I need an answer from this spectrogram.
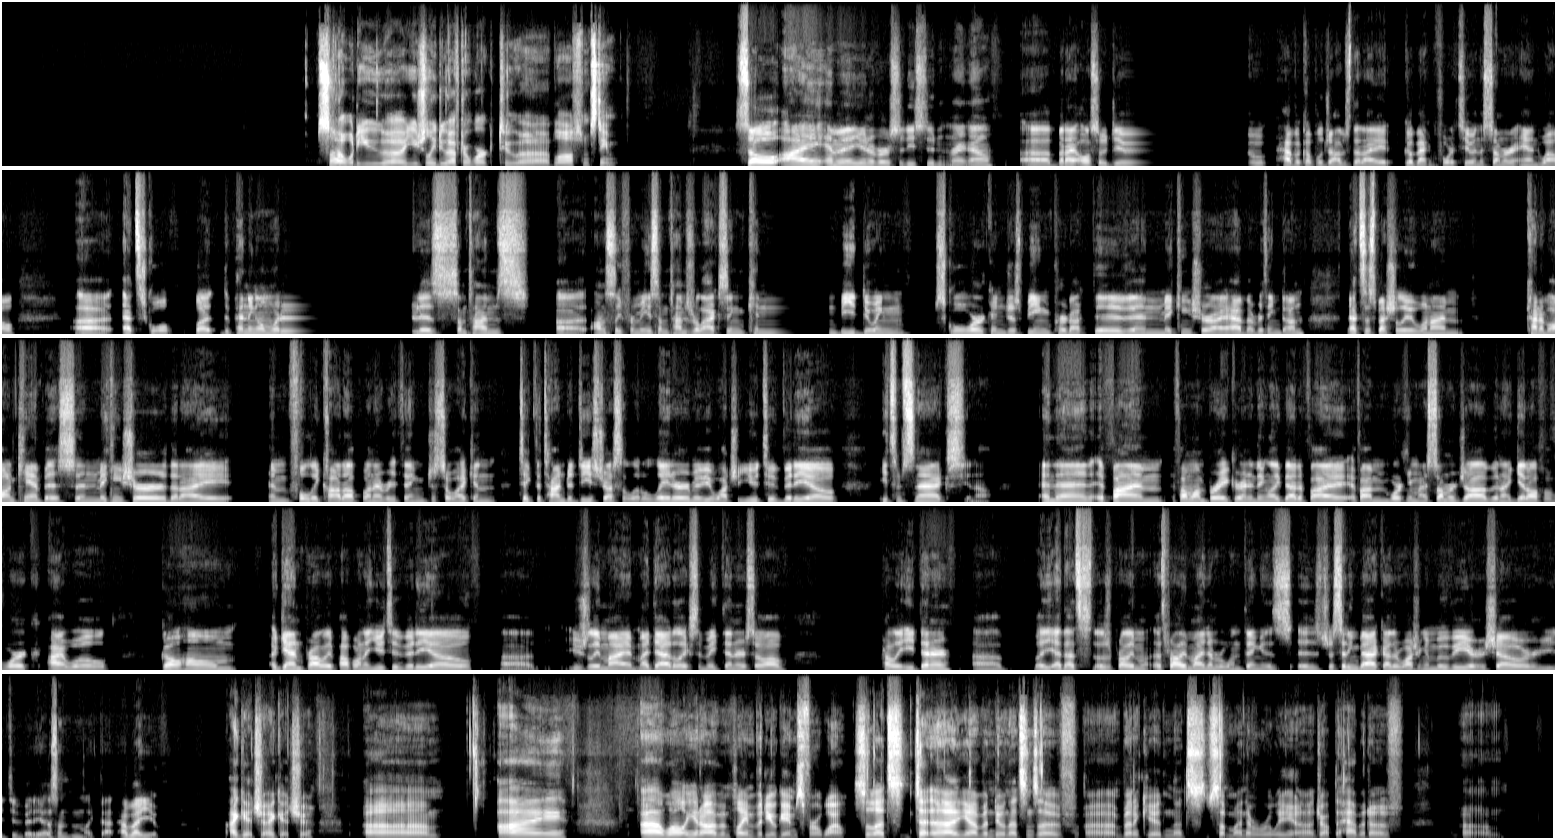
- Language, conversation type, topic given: English, unstructured, After a long day, what small rituals help you relax, recharge, and feel like yourself again?
- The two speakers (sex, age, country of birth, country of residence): male, 18-19, United States, United States; male, 20-24, United States, United States
- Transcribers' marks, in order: other background noise; tapping; distorted speech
